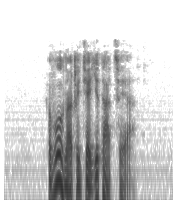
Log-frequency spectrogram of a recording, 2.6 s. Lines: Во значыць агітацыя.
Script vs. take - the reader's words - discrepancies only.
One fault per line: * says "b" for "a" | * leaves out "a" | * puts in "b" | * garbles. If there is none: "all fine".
all fine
